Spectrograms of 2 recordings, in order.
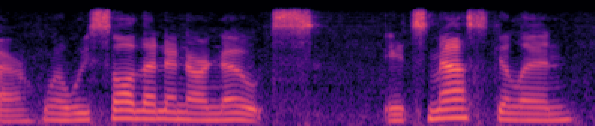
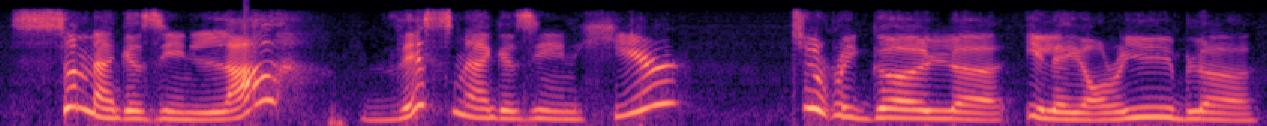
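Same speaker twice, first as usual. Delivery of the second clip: "magazine-là" punched loud with a rise; teacher showing off "là" with loud disgust; emphatic là; 8 dB louder than usual. Shown as a demonstration. French teacher demos "Ce magazine-là" with loud scorn. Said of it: "It's used for emphasis".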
